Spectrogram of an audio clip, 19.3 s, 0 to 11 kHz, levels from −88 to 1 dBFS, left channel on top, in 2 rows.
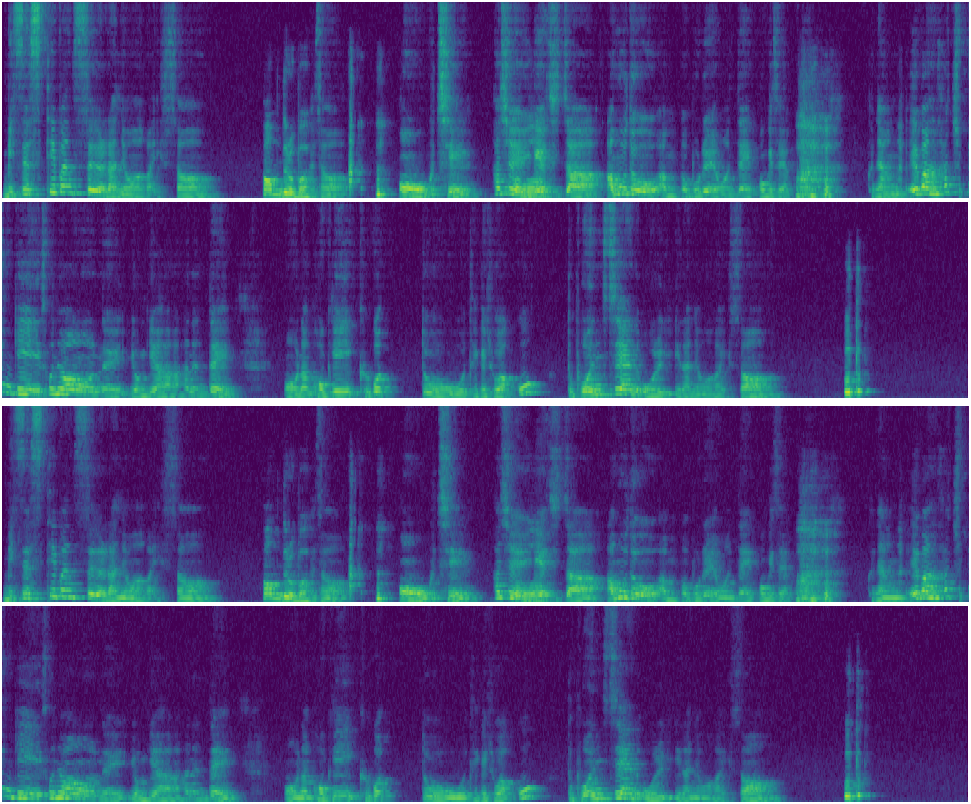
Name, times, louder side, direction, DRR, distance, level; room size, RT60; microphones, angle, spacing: voice 1, 0.0-2.1 3.2-3.5 4.0-8.2 8.7-12.0 12.5-13.6 13.9-15.0 15.3-17.5, left 2 dB, 65° left, 1.7 m, -26 dB
voice 2, 2.6-3.1 3.7-3.9 5.1-5.5 7.9-8.4 18.1-18.3, left 3 dB, 30° left, 0.5 m, -22 dB
15.0 x 6.9 x 3.6 m
head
